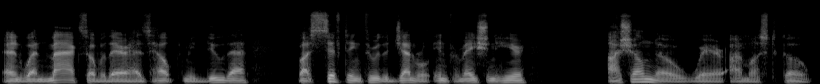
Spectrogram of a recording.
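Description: A man voicing a courteous, grave older scholar in an audiobook, with formal, deliberate wording. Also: extremely low pitch, a bit bright, no echo, clean studio sound. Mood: assured. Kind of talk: audiobook character dialogue.

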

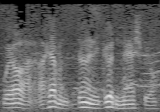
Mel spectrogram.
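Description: An actor playing a young drifting country singer in a radio drama, plainspoken, folksy and halting. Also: male voice, lowish voice, close to an everyday voice. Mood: hesitant, low-key. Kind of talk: radio drama acting with first-person narration. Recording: slightly dull radio recording. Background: music.

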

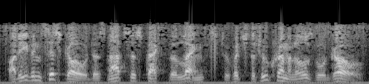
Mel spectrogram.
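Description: A man's voice: medium pitch, very animated, a little fast, low-quality recording. A man with an American accent narrating a thrilling old-time radio serial in a dramatic announcer style. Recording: vintage radio recording. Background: music.

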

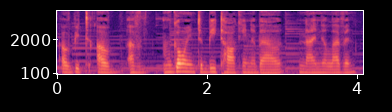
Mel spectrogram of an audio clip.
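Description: A middle-aged woman from Brazil, a native Portuguese speaker with a Brazilian accent, hosting her podcast and telling a personal story in an earnest, halting way full of fillers. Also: low voice, flat delivery, over music. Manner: earnest, halting with frequent fillers and soft laughs. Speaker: podcast host.

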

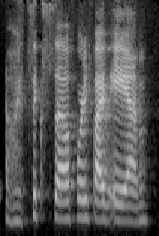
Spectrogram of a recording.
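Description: A woman's voice: mid-range voice, steady tone, normal speed, a bit bright. A young woman from Singapore telling her own story as an interview guest, chatty, upbeat and easy-going. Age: young adult. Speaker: podcast guest, young entrepreneur. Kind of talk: conversational personal storytelling interview.

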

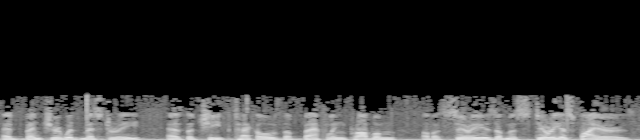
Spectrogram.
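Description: A man's voice: fairly high pitch, big pitch swings, normal speed. A man narrating an old-time radio serial as its announcer, with dramatic, earnest scripted delivery. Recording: dull, noisy old radio recording.

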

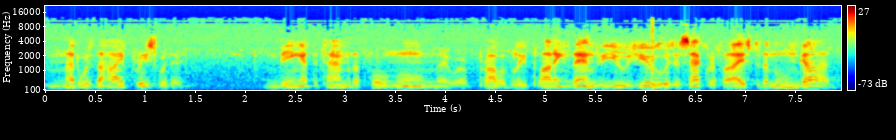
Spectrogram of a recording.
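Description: A man's voice: sits low, expressive, moderate pace, pushed and bright. A man playing a shrewd, commanding adventurer hero in a vintage radio drama, explaining things emphatically. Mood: grave, emphatic. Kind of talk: 1940s radio drama acting. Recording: noisy old radio broadcast recording.

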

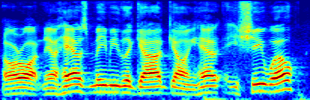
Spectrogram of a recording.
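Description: A man's voice: medium pitch, moderate pace. A man with an Australian accent hosting a radio racing segment, chatty and jokey. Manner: chatty, jokey, laughs easily. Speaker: radio host. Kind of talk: radio sports interview.

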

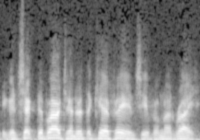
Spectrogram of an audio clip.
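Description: An actor playing a shifty, hard-drinking American crook in 1940s radio style, rough and slangy. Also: male voice, mid-range voice, fast, close to an everyday voice. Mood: defensive, menacing. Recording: dull, muffled old radio recording.

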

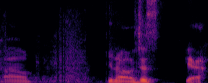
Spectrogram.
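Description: A man's voice: on the low side, flat delivery, takes it slowly. A man hosting a sports podcast, chatting in an informal, colloquial way. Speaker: podcast host. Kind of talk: casual sports podcast chat.

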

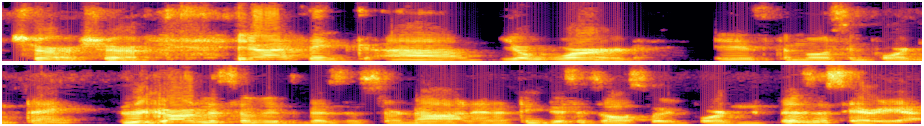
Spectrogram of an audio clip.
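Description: Bright-toned man from Sri Lanka. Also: lowish voice, brisk, rough recording. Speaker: guest, wellness coach. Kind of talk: interview answers.

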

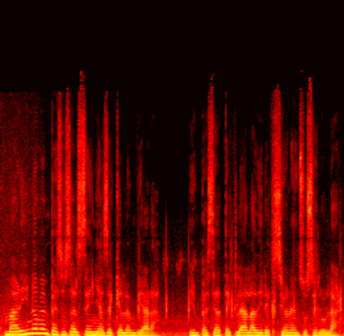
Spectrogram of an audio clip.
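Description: A woman playing a police investigator who narrates her case in a measured, descriptive way. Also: lowish voice, mellow, a little hiss or hum, close to an everyday voice. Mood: measured narration. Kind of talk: scripted first-person narration.

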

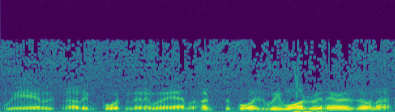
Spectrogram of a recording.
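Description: Tough lawman, very low voice, clipped, authoritative, vintage radio crime drama, muffled recording. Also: fairly even intonation, quick pace, breathy edge. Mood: businesslike. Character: terse, tough male police investigator.

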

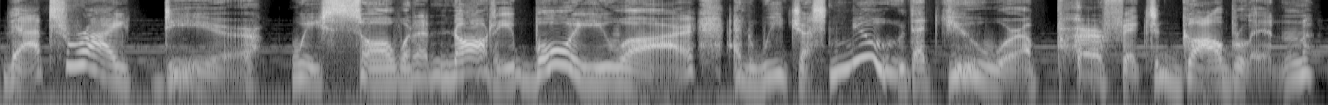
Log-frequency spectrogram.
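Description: A woman's voice: on the low side, huge pitch swings, slow, few pauses, fairly bright tone, husky, soft background music, full character voice. A woman voicing a regal, grandmotherly old goblin queen in a sweet, coaxing storybook manner. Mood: sweetly coaxing.

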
